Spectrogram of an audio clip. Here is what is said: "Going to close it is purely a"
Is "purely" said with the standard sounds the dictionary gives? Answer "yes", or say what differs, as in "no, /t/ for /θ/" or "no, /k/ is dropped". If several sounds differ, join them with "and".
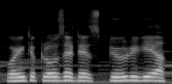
no, /l/ is dropped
